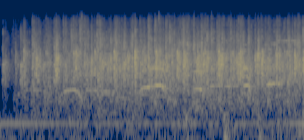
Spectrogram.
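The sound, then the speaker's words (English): An audience at an Edinburgh Fringe comedy show applauds a comedian as he comes on stage. The clapping is dense and steady and holds strongly for several seconds, with a faint voice underneath. “It's called... very long applause. Sometimes I don't even really get the mic out before it stopped.”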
